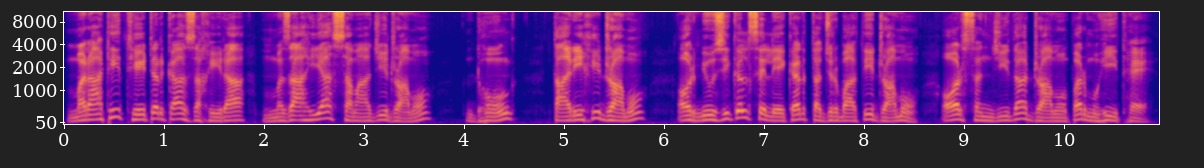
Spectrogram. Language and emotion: Urdu, neutral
